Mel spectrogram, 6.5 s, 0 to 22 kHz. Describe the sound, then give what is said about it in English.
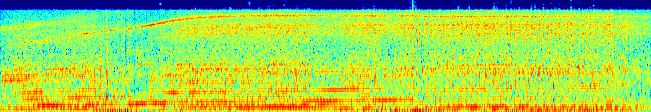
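A turbocharged 1300-horsepower VL car engine, running without an air filter, revs loudly and continuously. Its pitch climbs over the first two seconds and then holds high and steady, with one brief stumble before it settles again. “this is another video, a 1300 horsepower VL turbo we did.”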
